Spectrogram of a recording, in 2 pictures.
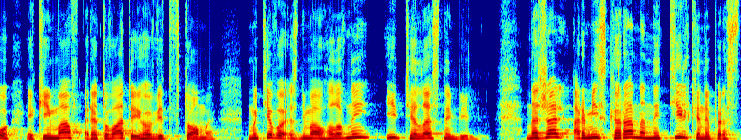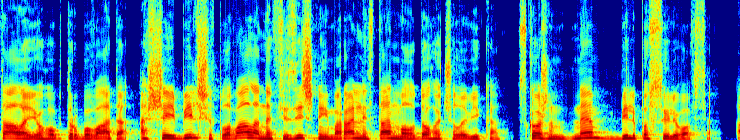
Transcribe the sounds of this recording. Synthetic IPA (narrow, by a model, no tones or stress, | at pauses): ʊjɐkɪjmɑwɾʲɐt̪ʊʋɑt̪ɪjɔɦɔʋʲid̪wt̪ɔmɪmɪtʲɛʋɔzʲnʲimɑwɦɔlˠɔwnɪjitʲelˠɛsnɪjbʲilʲ | nɐʒɑlʲɐrmʲijsʲkɐɾɑnɐnɛtʲilʲkɪnɛpeɾest̪ɑlˠɐjɔɦɔbt̪ʊrbʊʋɑt̪ɪɐʃt͡ʃɛibʲilʲʃɛwplˠɪʋɑlˠɐnɐfʲizɪt͡ʃnɪjmɔɾʔɑlʲnɪjst̪ɑnmɔlˠɔd̪ɔɦɔt͡ʃɔlˠɔʋʲikɐskɔʒnɪmd̪nɛmbʲilʲpɔsɪlʲʊʋɐ̰wsʲɐ̰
